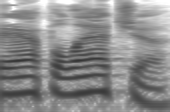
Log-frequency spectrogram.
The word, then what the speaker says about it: Appalachia: correct way to say appalachia so he said you throw an apple at you i'll never and uh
